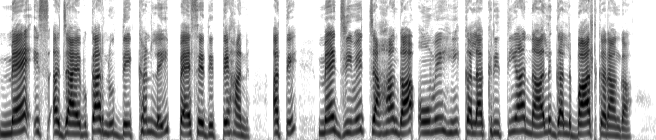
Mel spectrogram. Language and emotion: Punjabi, angry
